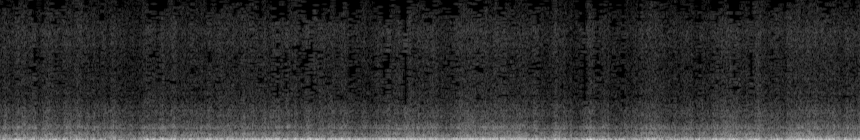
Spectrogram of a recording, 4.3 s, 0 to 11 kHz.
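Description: Cabin noise of a 2012 Corvette Grand Sport convertible cruising: steady tyre and road noise under the low hum of its LS3 V8, with a steady low drone standing out for about two seconds in the middle. Nice and quiet for the car, with no rattles.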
